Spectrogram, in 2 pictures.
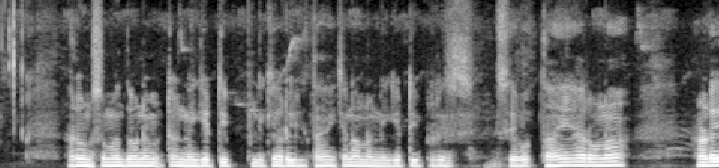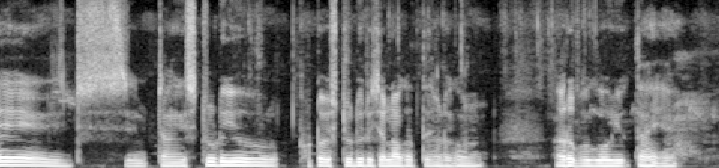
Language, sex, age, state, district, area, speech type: Santali, male, 18-30, Jharkhand, East Singhbhum, rural, spontaneous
